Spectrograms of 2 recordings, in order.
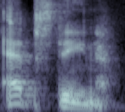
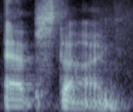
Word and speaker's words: Epstein: It says, Brian made clear that he preferred Ep-steen rhyme with teen, not with fine.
